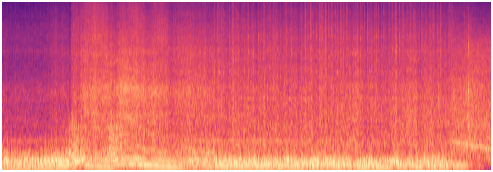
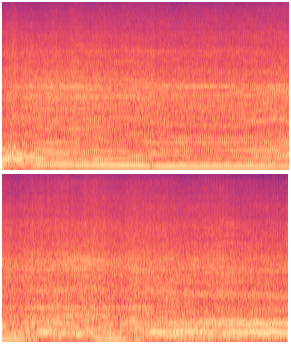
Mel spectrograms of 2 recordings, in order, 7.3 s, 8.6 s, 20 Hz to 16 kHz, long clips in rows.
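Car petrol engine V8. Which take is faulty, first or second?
second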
